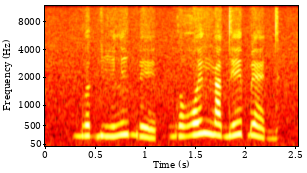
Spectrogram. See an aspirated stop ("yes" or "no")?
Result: no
